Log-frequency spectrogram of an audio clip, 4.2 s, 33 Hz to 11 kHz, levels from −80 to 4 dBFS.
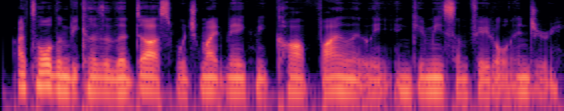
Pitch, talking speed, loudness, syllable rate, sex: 95 Hz, 270 wpm, -22 LUFS, 6.5 syllables/s, male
